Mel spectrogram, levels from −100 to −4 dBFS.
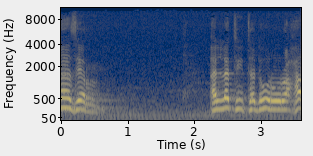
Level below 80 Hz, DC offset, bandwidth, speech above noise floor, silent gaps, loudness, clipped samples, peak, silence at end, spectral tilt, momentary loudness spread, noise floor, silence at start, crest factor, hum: -66 dBFS; under 0.1%; 10 kHz; 28 dB; none; -33 LUFS; under 0.1%; -18 dBFS; 0 s; -6.5 dB/octave; 12 LU; -61 dBFS; 0 s; 16 dB; 50 Hz at -65 dBFS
